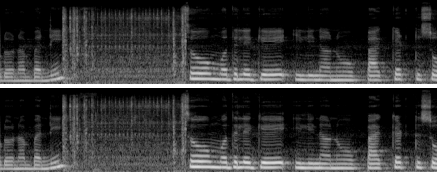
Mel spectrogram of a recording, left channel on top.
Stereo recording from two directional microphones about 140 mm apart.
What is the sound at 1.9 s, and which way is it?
A woman's voice, 35° right (ahead or behind).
